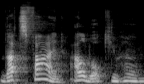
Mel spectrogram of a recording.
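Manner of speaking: put-on upper-class London accent. Trying a line in different accents, in a posh London Daniel Kaluuya impression. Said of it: "I'm gonna go like posh London".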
